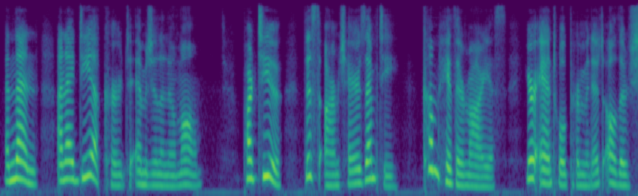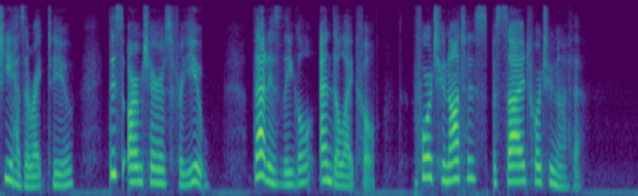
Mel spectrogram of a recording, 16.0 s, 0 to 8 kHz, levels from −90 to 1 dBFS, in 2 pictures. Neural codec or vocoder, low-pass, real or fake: codec, 16 kHz in and 24 kHz out, 0.9 kbps, LongCat-Audio-Codec, fine tuned four codebook decoder; 7.2 kHz; fake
